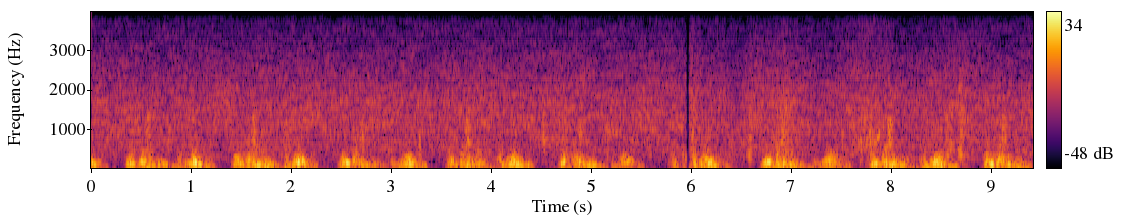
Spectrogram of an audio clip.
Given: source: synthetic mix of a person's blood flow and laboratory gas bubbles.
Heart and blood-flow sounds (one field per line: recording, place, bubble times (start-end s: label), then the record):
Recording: Doppler ultrasound of blood flow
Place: precordium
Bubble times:
3.25-3.32 s: bubbles
4.50-4.57 s: bubbles
7.67-8.04 s: bubbles
From the record:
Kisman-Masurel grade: 122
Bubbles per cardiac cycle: 1 to 2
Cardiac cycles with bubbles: 10 to 50%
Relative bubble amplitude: moderate (0.250 to 0.450)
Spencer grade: 2 (many but less than half of the cardiac periods contain bubble signals, singularly or in groups)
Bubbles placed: only in the low amplitude regions of the cardiac cycle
